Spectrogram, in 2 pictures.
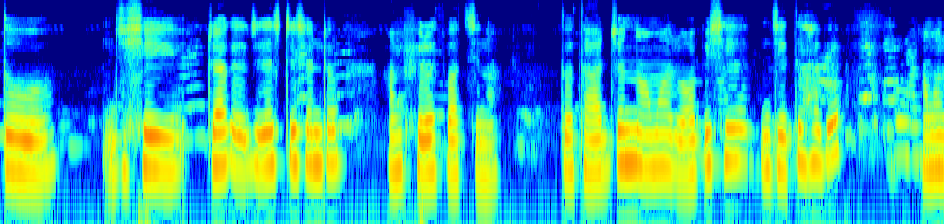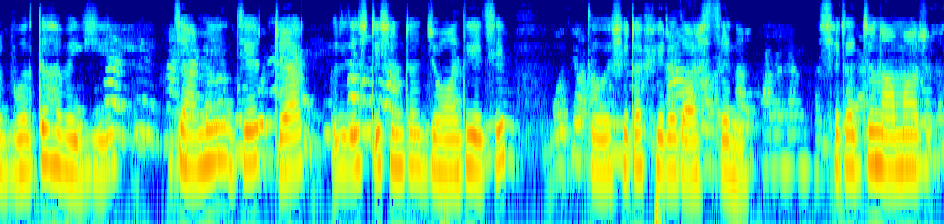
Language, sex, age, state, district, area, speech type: Bengali, female, 18-30, West Bengal, Cooch Behar, urban, spontaneous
